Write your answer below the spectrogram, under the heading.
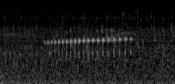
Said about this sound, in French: Oh, j'ai vu une grenouille.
